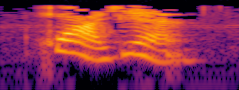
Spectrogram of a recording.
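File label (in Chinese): "化验", Mandarin Chinese; hsk; chinese flashcards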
